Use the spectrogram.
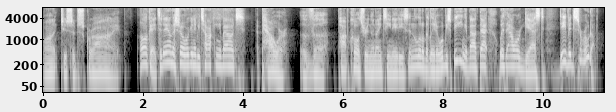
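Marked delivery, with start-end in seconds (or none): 0.0-1.5 low, slow, hypnotic hypnotist drone. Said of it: "as if to hypnotize you".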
